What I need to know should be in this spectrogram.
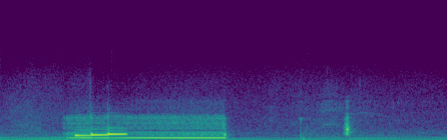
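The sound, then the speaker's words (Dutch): A telephone dialing a call: a steady tone lasting under a second, followed by two short, separate beeps over a low constant hum. “Ik ga even een van de buren bellen vragen of zij hem misschien kennen.”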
